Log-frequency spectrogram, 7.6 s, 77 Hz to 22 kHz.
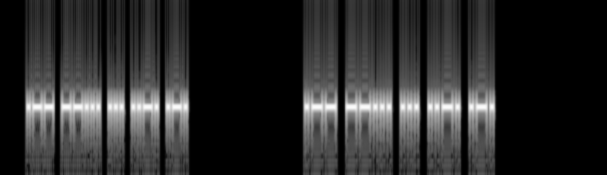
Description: Morse code, heard as a keyed tone, about 36 wpm, 700 Hz. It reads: W7SFR W7SFR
